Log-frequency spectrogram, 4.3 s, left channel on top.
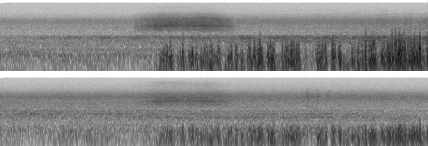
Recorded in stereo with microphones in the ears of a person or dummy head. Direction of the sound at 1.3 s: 5° left (ahead or behind).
